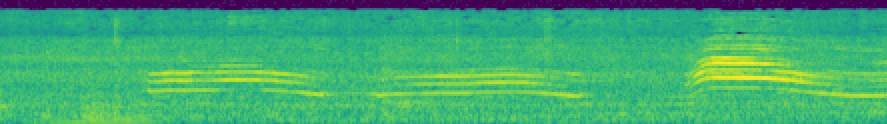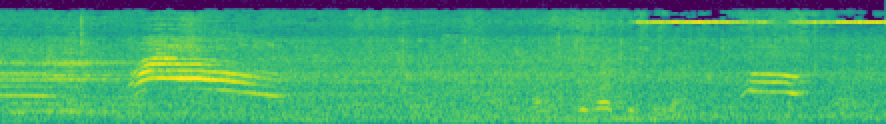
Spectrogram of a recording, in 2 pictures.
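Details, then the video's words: Domestic cat meows over a steady noisy background: drawn-out, gently arching cries, two softer ones early, then two louder rising-falling meows around the middle and a short one near the end, with a thin high whine. "CAT MEOWING SOUNDS"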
